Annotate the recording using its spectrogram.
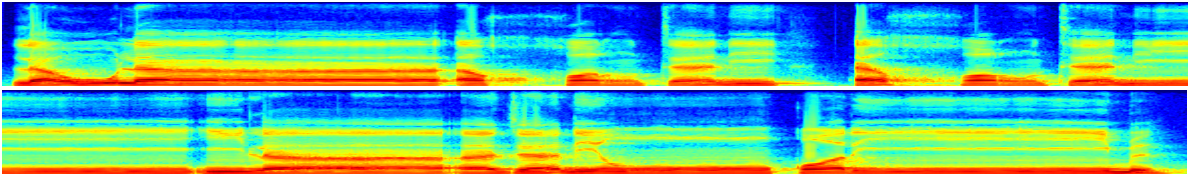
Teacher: pada kata akhartani di sini ada tasydid akhar dibaca dengan tebal.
